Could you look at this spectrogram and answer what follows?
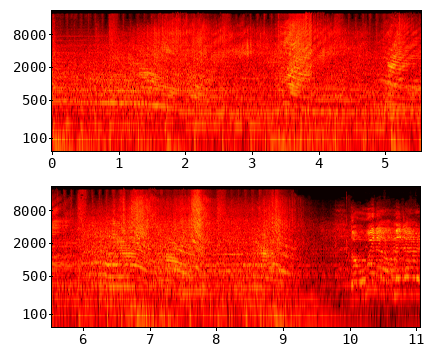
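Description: MotoGP racing motorcycles scream past a trackside spot during a race, high revving engines rising and falling in pitch as several bikes arrive and pass in quick succession, loud and continuous, with a voice talking over the noise.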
